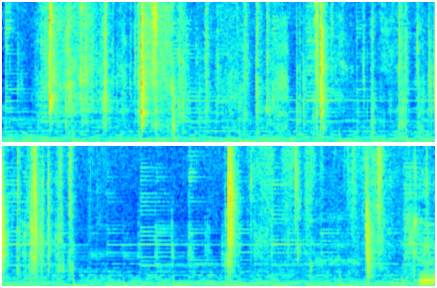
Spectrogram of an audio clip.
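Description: Transfer tape is applied onto a happy birthday cake topper, producing quiet crinkling, peeling and rubbing sounds with occasional sharp taps close by.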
